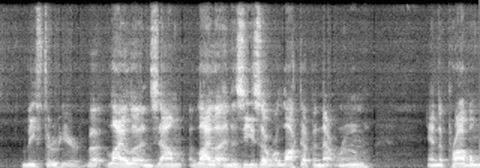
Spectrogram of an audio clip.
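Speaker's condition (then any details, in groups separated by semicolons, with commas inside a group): No condition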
